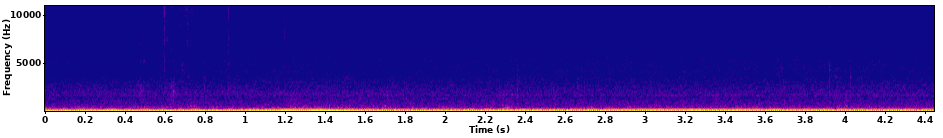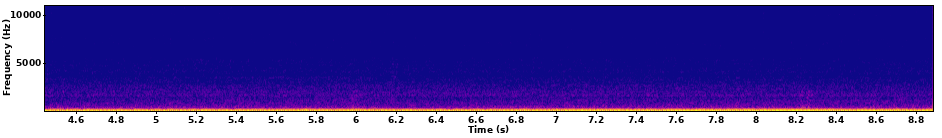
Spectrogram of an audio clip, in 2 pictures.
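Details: 2000 Toyota Celica GTS after a hack fix for an AC fault (compressor used to run seconds, then the light blinked): steady, even low engine hum with the AC compressor engaged throughout, no knocks or squeal, and very cold air; normal operation.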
